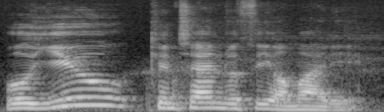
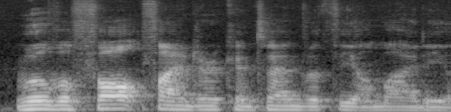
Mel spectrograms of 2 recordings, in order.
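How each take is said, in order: First: It is said in a scolding, casual tone. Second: It is read plainly, like scripture.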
